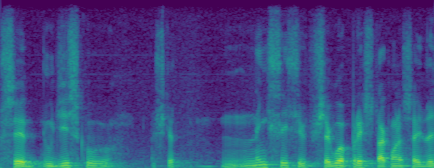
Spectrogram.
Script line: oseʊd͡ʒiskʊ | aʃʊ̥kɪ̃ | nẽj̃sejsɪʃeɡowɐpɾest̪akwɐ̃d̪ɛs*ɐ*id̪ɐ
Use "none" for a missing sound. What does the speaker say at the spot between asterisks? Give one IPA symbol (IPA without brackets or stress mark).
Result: a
